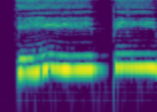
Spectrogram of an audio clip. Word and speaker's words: तेऽपि: हैं ते और अपी, लेकिन बोलते समय एग्जैक्टली वही बोलना है जो लिखा है। तो ते का जैसा उच्चारण करते हैं, दीर्घ ये है स्वर, तो इसको वैसा उच्चारण करके फिर सीधा पी बोलना है।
